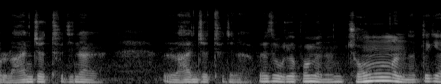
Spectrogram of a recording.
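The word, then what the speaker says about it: longitudinal: 그래서 그거를 란저투디날이라고 이제 발음하죠. 롱기튜디날이 아니고 란저투디날.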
